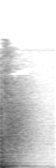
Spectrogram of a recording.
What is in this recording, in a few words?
trebly snare drum sample c sharp key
